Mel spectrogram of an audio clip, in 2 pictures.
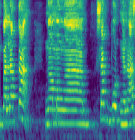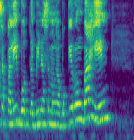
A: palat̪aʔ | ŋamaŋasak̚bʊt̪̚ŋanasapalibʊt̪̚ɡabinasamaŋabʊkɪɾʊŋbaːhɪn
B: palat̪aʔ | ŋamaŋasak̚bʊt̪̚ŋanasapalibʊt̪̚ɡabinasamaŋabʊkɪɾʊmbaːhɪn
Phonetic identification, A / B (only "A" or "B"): A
